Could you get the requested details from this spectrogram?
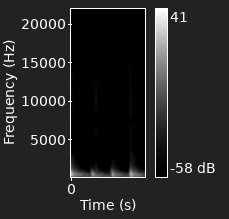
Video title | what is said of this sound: Pumpkin Science - PreK Science - Teaching in Room 9 | it's hollow or open on the inside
